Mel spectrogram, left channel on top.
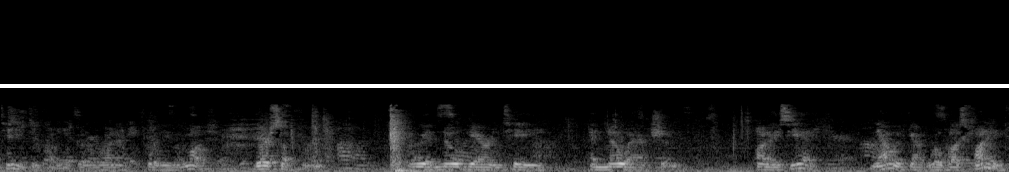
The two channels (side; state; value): left; silent; digital silence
